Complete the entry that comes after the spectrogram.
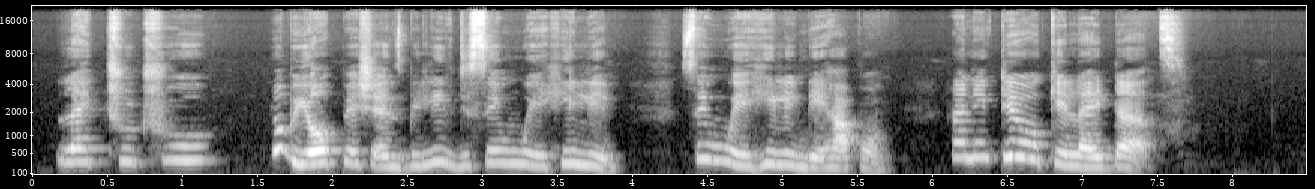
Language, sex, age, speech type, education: Nigerian Pidgin, female, 15-29, spontaneous, tertiary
